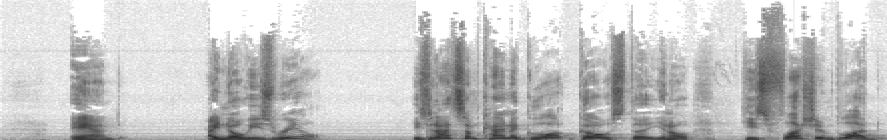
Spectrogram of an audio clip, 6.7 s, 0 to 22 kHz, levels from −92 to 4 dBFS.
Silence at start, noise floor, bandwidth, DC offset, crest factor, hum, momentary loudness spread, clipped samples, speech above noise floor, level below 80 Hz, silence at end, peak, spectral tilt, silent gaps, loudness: 0.5 s; -51 dBFS; over 20 kHz; under 0.1%; 18 dB; none; 11 LU; under 0.1%; 35 dB; -50 dBFS; 0.05 s; 0 dBFS; -4.5 dB/octave; none; -17 LUFS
